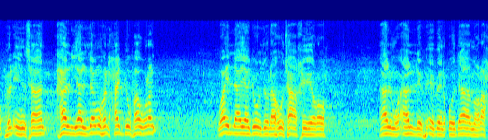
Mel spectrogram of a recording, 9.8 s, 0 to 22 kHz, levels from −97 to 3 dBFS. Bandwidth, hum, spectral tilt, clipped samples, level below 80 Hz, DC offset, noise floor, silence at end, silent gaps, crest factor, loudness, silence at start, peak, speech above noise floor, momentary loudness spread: 12 kHz; none; -7 dB/octave; under 0.1%; -56 dBFS; under 0.1%; -46 dBFS; 0 s; none; 16 dB; -24 LUFS; 0 s; -8 dBFS; 23 dB; 8 LU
